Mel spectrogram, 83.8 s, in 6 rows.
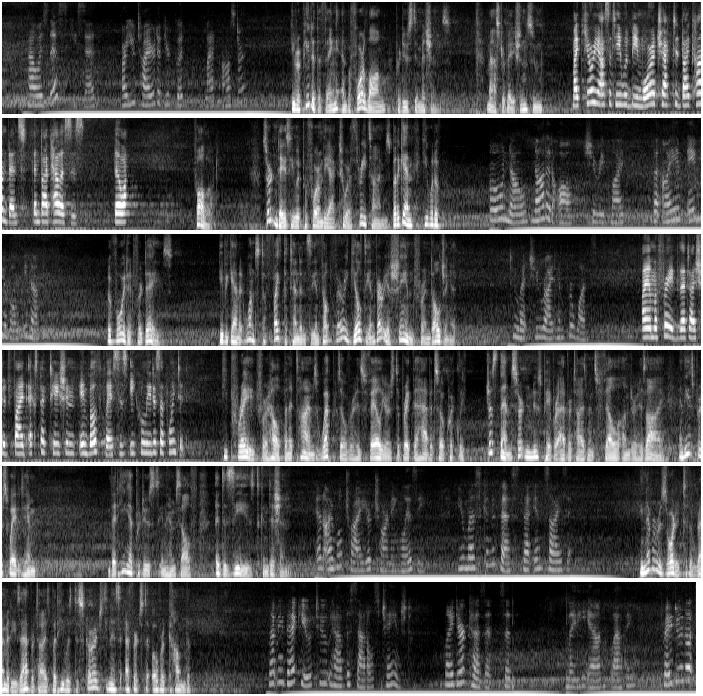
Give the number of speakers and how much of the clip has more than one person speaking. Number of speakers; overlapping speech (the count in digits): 3, no overlap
